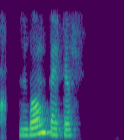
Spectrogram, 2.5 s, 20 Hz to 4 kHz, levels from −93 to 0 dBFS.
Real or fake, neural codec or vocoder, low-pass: fake; autoencoder, 48 kHz, 128 numbers a frame, DAC-VAE, trained on Japanese speech; 3.6 kHz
